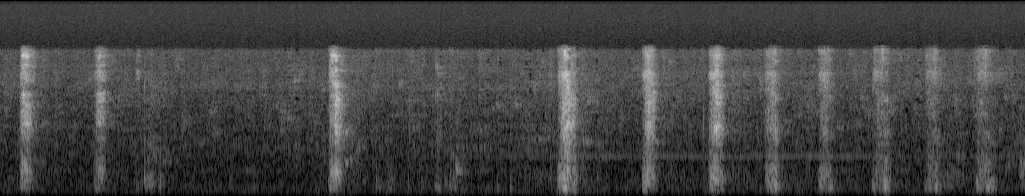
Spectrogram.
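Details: Muzzled pet dog during an anxiety attack, which happens at random times and sounds like gagging without vomiting. A vet notes the muzzle affects its snoring and breathing. Short, rough, snorting gasps come at irregular intervals of about half a second to two seconds in a quiet indoor room.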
